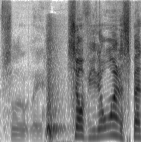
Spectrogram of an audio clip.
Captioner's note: whooshing sound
